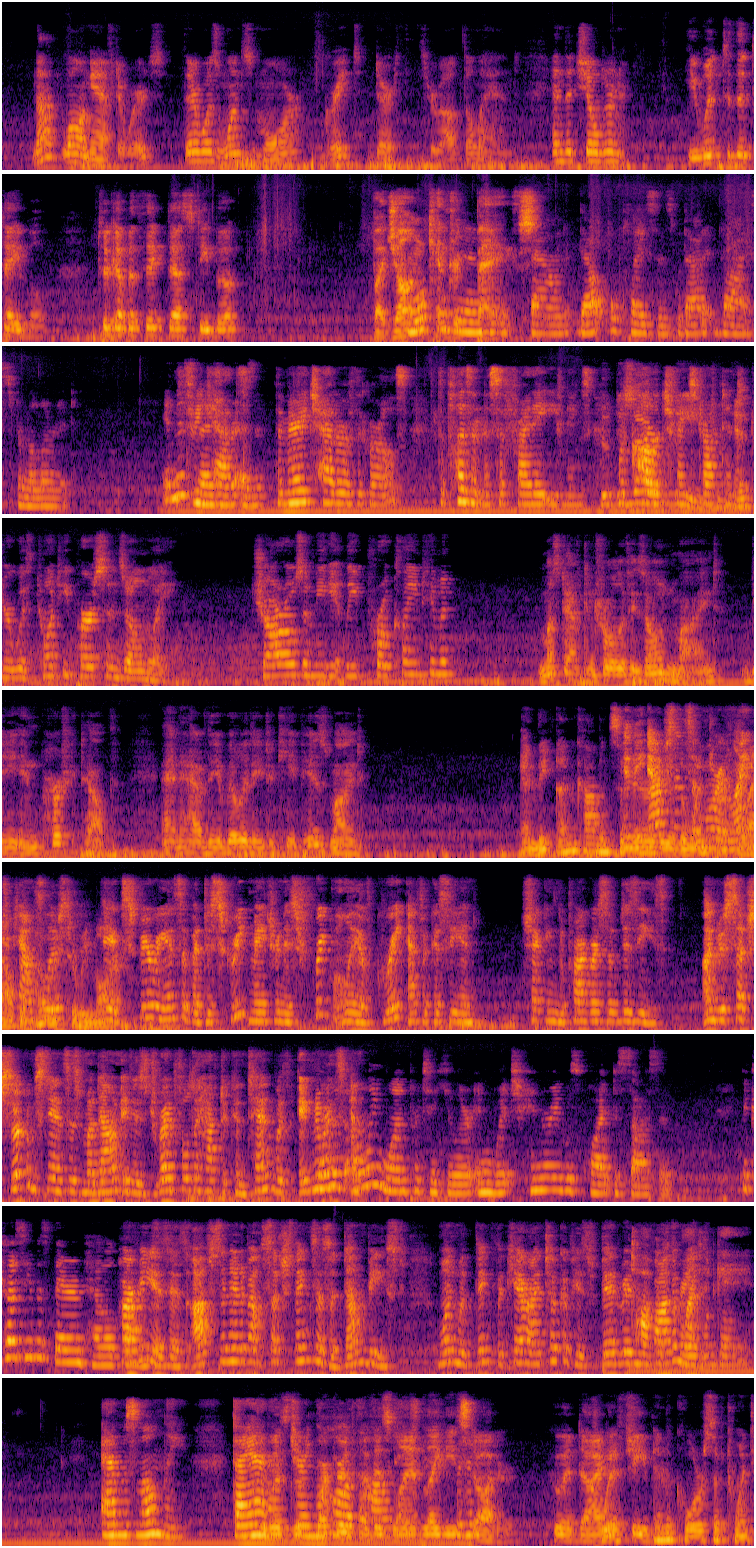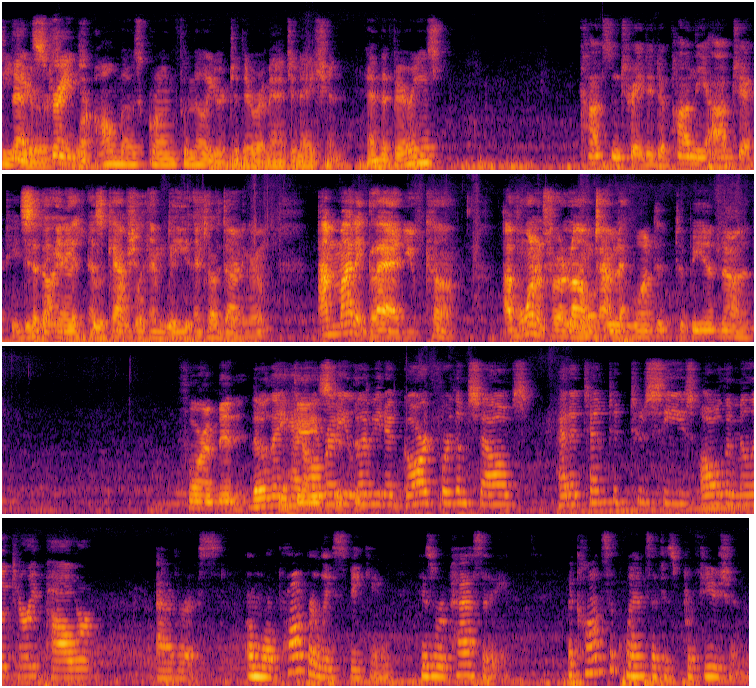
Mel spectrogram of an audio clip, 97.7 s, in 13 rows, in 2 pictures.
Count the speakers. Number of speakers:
9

